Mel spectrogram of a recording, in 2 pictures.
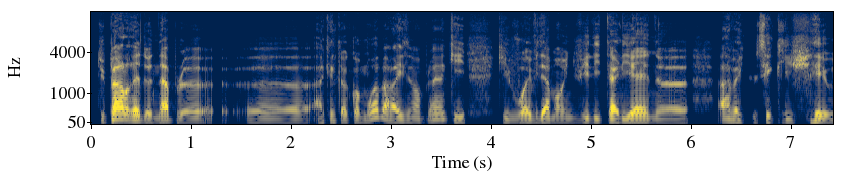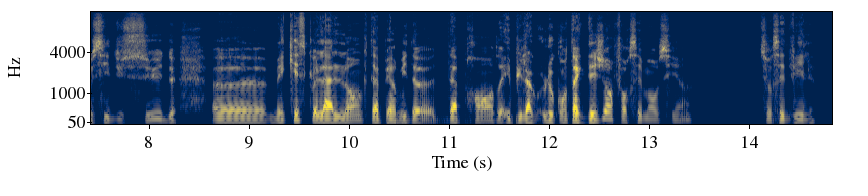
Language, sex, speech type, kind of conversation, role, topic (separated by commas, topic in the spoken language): French, male, conversation, podcast, host, Comment la langue de tes grands-parents se maintient-elle encore aujourd’hui ?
